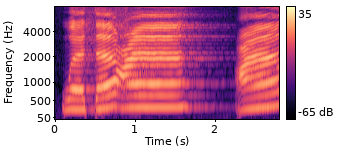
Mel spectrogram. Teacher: cara bacanya huruf Ain panjang dua harakat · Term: Mad thii dahiri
